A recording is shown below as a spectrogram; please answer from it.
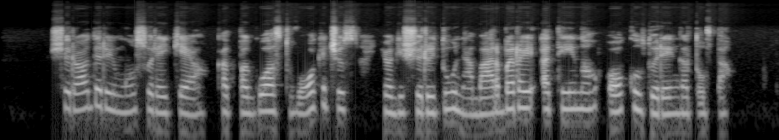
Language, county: Lithuanian, Klaipėda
